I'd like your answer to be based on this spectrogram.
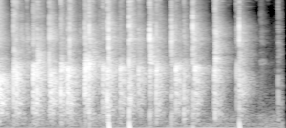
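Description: Applause for prize winners at a lucky-draw ceremony: a crowd clapping steadily with dense overlapping claps, thinning toward the end with a few last isolated claps.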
